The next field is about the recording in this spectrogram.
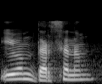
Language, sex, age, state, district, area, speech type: Sanskrit, female, 60+, Andhra Pradesh, Chittoor, urban, spontaneous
